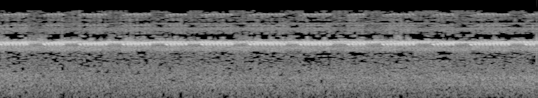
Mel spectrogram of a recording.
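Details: Nature sounds for calm study or rest: an insect gives a continuous shrill trill of fast pulses at a constant high pitch, with a slight dip in loudness near the start and nothing else clearly heard.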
